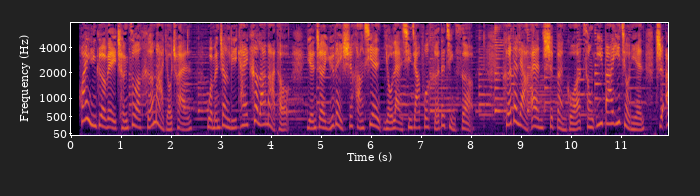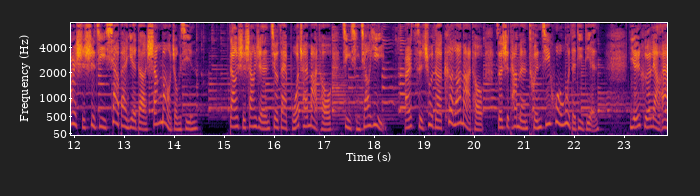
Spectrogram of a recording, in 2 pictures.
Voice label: Mandarin Corporate, Mandarin China Female; DuckTours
